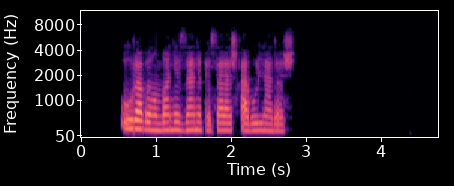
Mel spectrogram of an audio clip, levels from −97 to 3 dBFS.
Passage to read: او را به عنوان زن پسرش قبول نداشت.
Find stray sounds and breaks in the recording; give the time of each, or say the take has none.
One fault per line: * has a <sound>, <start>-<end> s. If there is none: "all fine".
all fine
